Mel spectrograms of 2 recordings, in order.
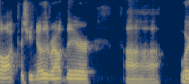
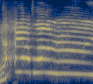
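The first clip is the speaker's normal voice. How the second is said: very high, stretched-out, drawn-out yelling. Recounting how his fishing partner kept yelling at him; retelling a yell. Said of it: "he's yelling at me".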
